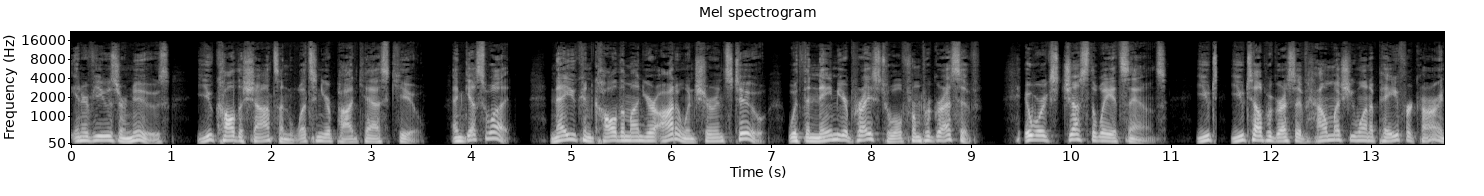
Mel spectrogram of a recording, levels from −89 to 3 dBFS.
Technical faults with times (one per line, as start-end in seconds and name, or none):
1.62-1.64 loud pop
11.45-11.47 CD skip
